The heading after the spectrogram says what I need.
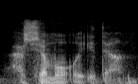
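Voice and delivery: soft whisper of comfort to the listeners; hushed reassurance. Real, not acted. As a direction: breathe it as a promise. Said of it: "quiet reassurance".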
